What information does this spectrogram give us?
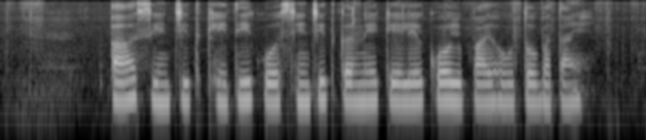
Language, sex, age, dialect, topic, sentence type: Hindi, female, 25-30, Garhwali, agriculture, question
